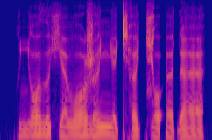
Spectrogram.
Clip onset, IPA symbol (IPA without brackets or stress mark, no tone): ʎ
